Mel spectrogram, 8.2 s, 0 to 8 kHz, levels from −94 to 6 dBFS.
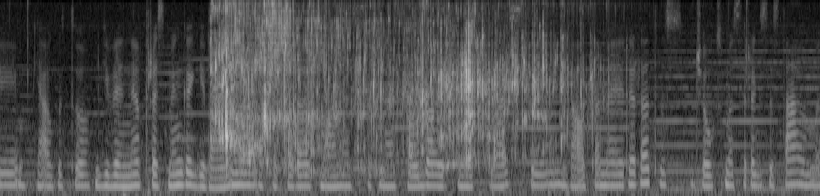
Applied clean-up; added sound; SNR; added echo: none; Fill (with liquid); -5 dB; none.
